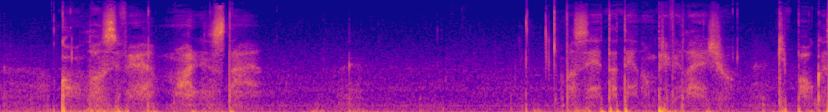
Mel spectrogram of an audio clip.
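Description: A man whispering close into the microphone, ASMR style, in two spells about a second in and again from about five and a half seconds, with low thumps of breath on the mic.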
